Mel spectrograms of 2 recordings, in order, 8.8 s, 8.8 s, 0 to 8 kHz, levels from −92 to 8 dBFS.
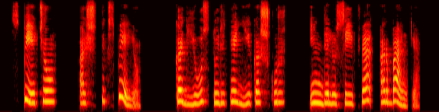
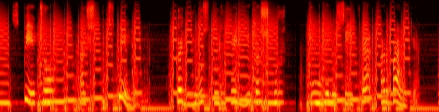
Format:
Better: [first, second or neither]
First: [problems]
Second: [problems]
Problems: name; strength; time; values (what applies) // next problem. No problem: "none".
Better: first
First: none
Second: background sound (Electric guitar); 2 dB below the speech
